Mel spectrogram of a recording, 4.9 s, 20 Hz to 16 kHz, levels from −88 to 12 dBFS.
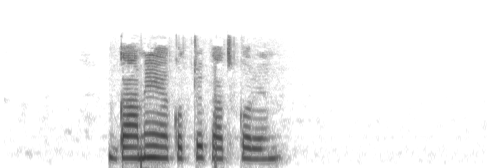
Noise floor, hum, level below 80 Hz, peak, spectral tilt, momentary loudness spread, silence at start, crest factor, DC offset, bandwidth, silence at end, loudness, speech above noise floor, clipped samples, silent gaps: -81 dBFS; none; -52 dBFS; -2 dBFS; -5 dB/octave; 14 LU; 1.1 s; 20 dB; under 0.1%; 7.4 kHz; 2.1 s; -18 LUFS; 64 dB; under 0.1%; none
